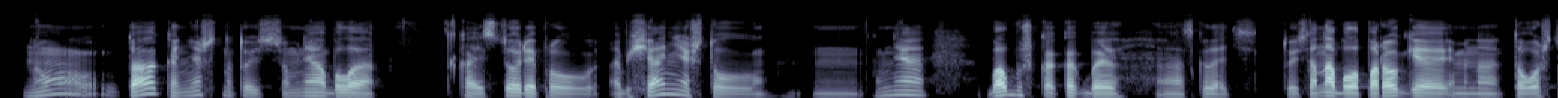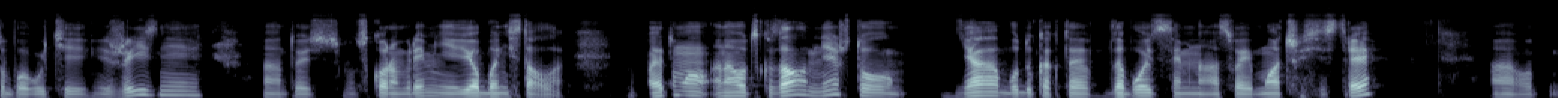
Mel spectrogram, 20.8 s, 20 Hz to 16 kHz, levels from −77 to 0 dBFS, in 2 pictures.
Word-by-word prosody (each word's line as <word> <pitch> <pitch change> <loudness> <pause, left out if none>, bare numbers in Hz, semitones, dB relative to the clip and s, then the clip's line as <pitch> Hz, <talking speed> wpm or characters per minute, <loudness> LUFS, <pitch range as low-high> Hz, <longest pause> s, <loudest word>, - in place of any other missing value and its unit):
Ну 155 +10 -5 0.2
да, 205 +1 +6
конечно, 140 -3 -3
то 115 - -4
есть 110 - -4
у 115 - -7
меня 125 +1 0
была 115 -2 +2 0.4
такая 115 -2 -3
история 125 +2 +2
про 105 -3 -4
обещание, 150 - +2
что, 100 -3 -4 0.3
м, 100 -1 -14
у 130 - -15
меня 160 +1 -1 0.4
бабушка, 150 +3 +3
как 125 -2 0
бы, 110 -4 +2 0.2
э, 100 -1 -6
сказать, 100 0 -6
то - - -7
есть - - -4
она 130 +3 +7
была 115 -2 +6
на - - +4
пороге 115 -2 +5
именно 105 -2 -6
того, 105 +2 +1
чтобы 105 -2 -5
уйти 100 0 -6
из 100 0 -13
жизни, 155 - -5 0.4
э, 105 -1 -6
то 100 - -6
есть 100 -1 -4
в 100 -2 -22
скором 105 +1 0
времени 115 +3 -3
её 110 +1 +3
бы 110 0 0
не 110 - -9
стало. - - -2 0.5
Поэтому 145 +5 0
она 125 +2 +1
вот 130 - +2
сказала 170 - +5
мне, 155 +6 -2
что 120 - -3 0.3
я 130 +6 +5
буду 115 0 -5
как-то 110 -1 -1
заботиться 110 +1 +1
именно 100 -2 -6
о - - -4
своей 100 0 -1
младшей 105 +2 0
сестре, - - +3 0.8
э, 100 0 -5
вот 95 +1 -11
115 Hz, 175 wpm, -25 LUFS, 105-130 Hz, 0.8 s, она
